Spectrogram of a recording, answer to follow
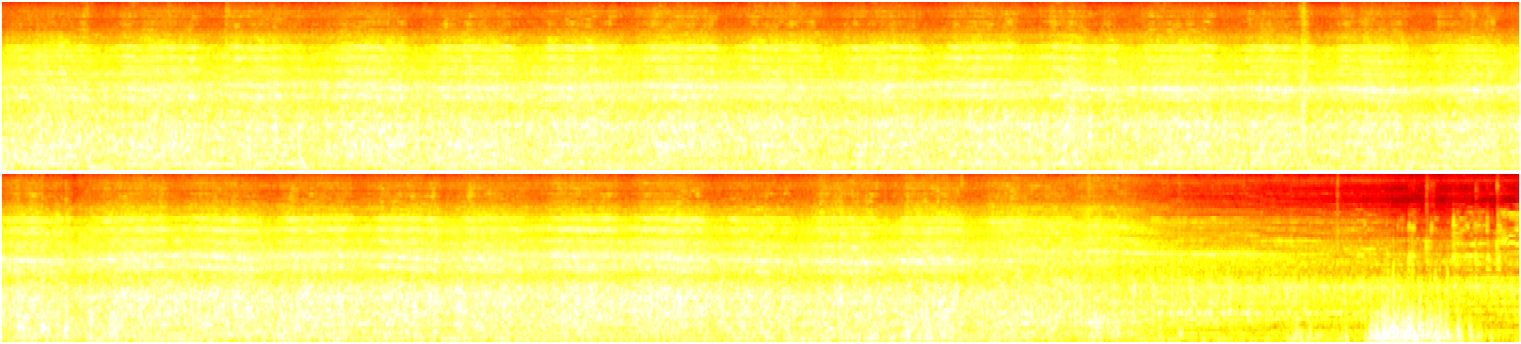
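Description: Freight train of BOBYN hopper wagons rolling past at close range: a steady rumble of steel wheels on rail, with a high, wavering squeal from the wheels. The noise fades over the last few seconds as the train moves off, and a brief low burst of noise comes near the end.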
